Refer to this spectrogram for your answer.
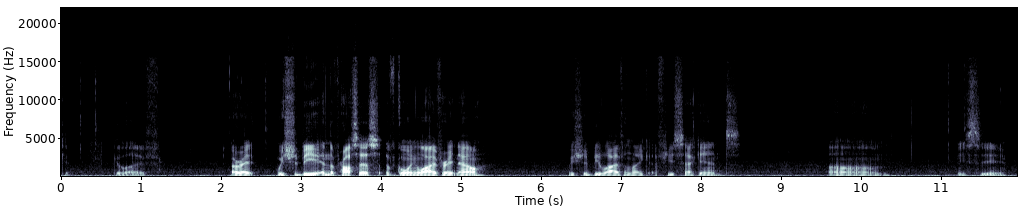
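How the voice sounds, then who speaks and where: Soft-spoken and fairly slow, a man speaks at a fairly low pitch with vocal fry, fairly even intonation and long, frequent pauses. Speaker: livestream interview host. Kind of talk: casual livestream chat. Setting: livestream with online chat.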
